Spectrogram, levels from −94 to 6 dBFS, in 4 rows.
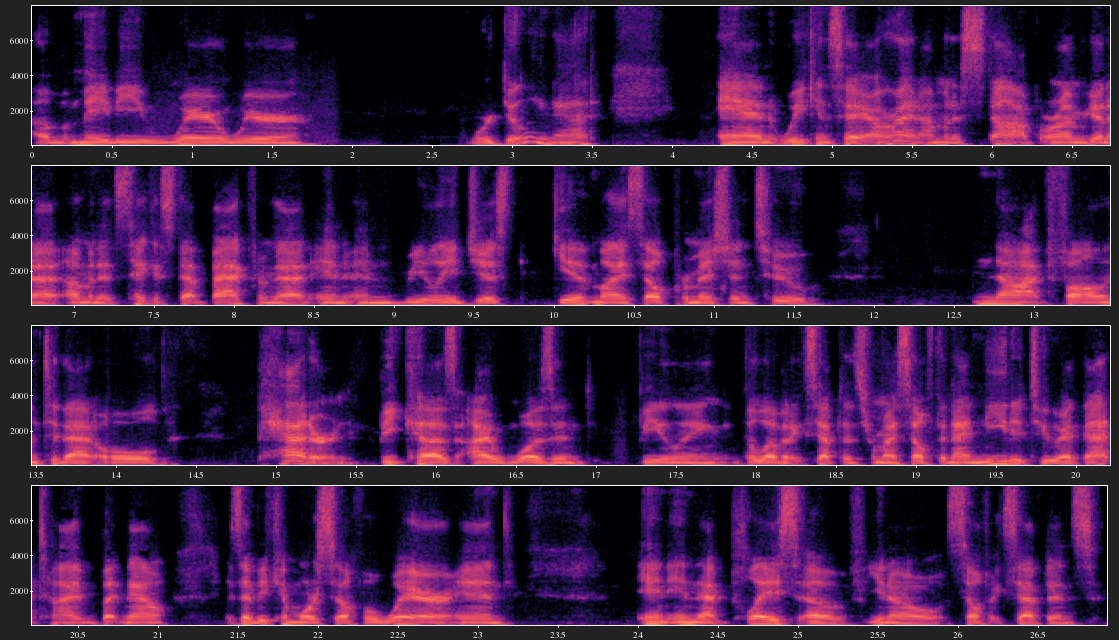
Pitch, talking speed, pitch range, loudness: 110 Hz, 165 wpm, 105-120 Hz, -25 LUFS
